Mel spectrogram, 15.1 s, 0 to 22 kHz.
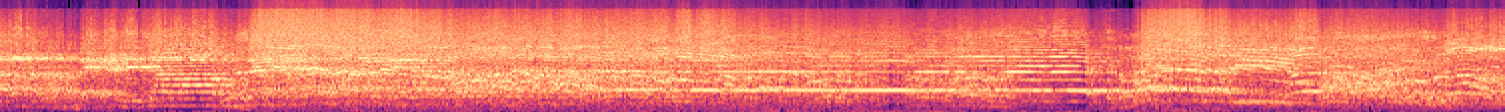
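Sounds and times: crowd of men shouting: 1.6s - 15.0s.

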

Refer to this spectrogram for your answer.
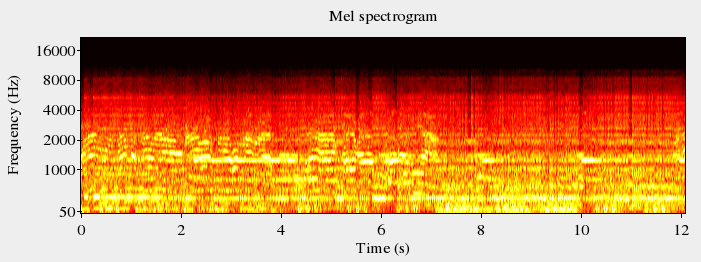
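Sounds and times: electronic noise drone: 0.0s - 12.0s
warbling gliding tones: 0.0s - 12.0s.

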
